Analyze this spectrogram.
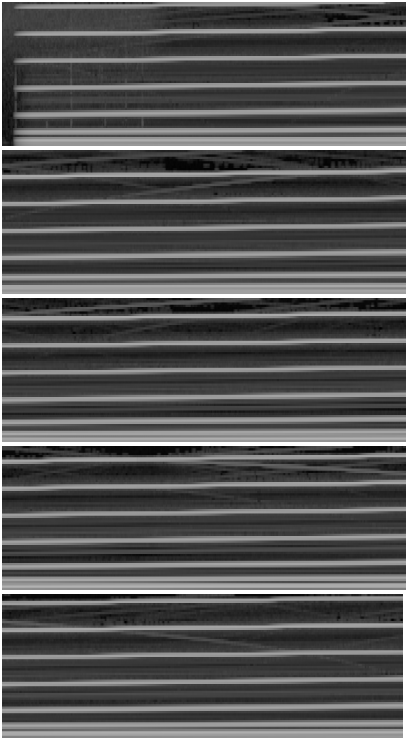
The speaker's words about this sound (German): So, und jetzt hört euch mal diese Tonfolge an.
